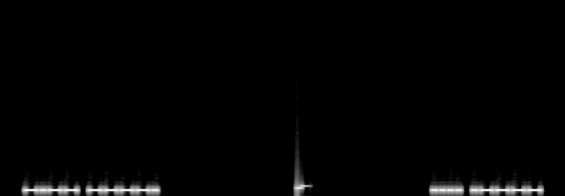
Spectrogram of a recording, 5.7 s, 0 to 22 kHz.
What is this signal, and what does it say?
Morse code, heard as a keyed tone, about 30 wpm, 700 Hz. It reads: Y9 H1
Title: Single-Letter Single-Number 30wpm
